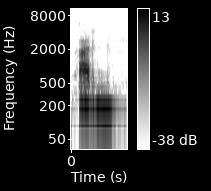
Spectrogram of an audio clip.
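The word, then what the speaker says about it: earn: इ के बाद ए आर आया आया है तो इ का उच्चारण नहीं होता है। तो यहां पर हम जो है इ का उच्चारण नहीं करेंगे। ये हमारा इ साइलेंट में रहेगा।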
